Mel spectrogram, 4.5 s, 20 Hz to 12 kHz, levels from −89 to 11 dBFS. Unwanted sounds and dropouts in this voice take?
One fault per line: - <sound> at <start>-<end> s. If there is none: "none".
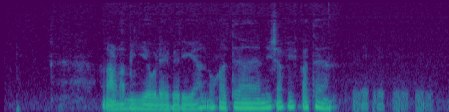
- laugh at 3.5-4.3 s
